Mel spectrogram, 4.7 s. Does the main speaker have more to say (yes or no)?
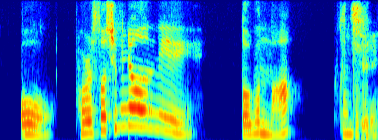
no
